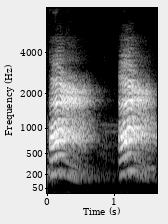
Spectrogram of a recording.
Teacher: أع تهتز الأوتار، إذن هو حرف مجهور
